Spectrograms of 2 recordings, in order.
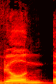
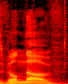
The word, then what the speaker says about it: Villeneuve: Preston, Anthony was having trouble with saying just Villeneuve. Yeah. He was adding an extra thing in there. And like after two recordings, I'm like, but it's Villeneuve. Villeneuve. Two syllables.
